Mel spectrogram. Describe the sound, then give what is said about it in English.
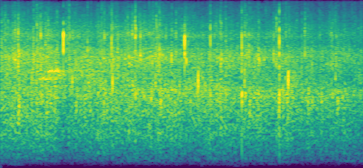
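A church audience claps steadily during a building dedication, a dense wash of many overlapping hand claps at a fairly even loudness, with a few sharper individual claps standing out throughout. “You got to put your hands and clap, because that's good stuff.”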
